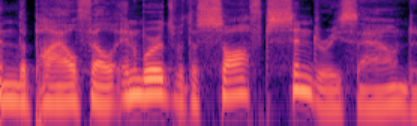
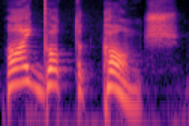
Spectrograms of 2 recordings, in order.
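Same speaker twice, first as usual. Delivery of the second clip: indignant; 12 semitones higher, 3 dB louder than usual. Acted. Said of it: "Piggy said indignantly".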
